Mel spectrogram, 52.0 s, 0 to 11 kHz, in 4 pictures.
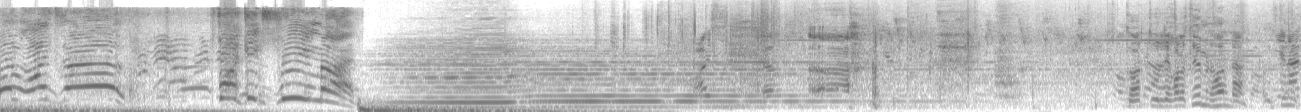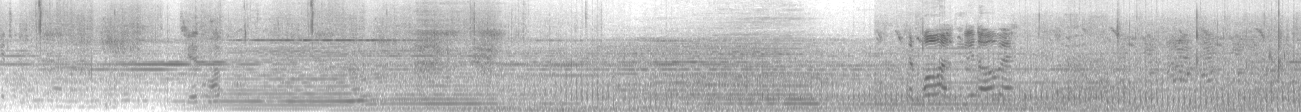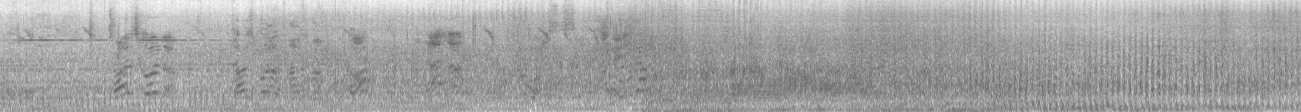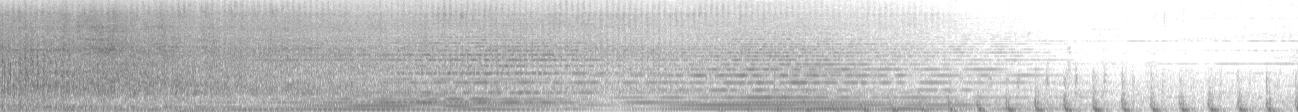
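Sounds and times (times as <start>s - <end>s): music: 3.5s - 9.8s, 12.8s - 33.6s, 35.8s - 52.0s
helicopter rotor blades chopping: 16.9s - 20.4s, 21.2s - 52.0s.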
